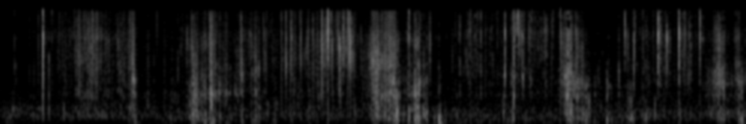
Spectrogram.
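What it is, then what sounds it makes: Foam slime with polystyrene beads. Pink foam slime packed with polystyrene beads is stretched and squeezed by fingertips right beside the microphone. It gives a continuous, crunchy tearing and crinkling crackle in bright, high bursts that swell and fade over ten seconds, with almost no low end.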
